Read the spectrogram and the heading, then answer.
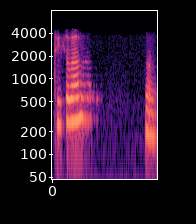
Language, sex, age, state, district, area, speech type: Hindi, female, 18-30, Madhya Pradesh, Betul, urban, conversation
